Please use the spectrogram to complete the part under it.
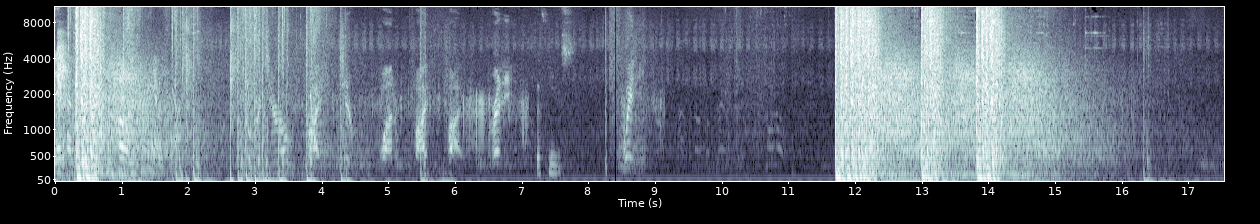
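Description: Loud rifle shots ring out and echo away across open ground.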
